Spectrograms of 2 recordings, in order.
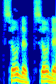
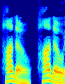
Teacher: The /s/ in Hindi is often realized as /h/ in Rajasthani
